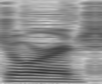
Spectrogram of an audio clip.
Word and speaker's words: Georg: By the way, his name was not George in Suikoden 2. It was Georg. Georg, not George.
